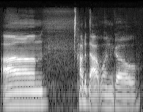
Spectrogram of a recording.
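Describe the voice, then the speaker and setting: A man from Canada co-hosting a podcast, chatting about fights in a casual, excitable way with frequent laughter and slang. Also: lowish voice, extremely slow, clear, resonant tone. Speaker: podcast co-host. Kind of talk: casual sports chat.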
